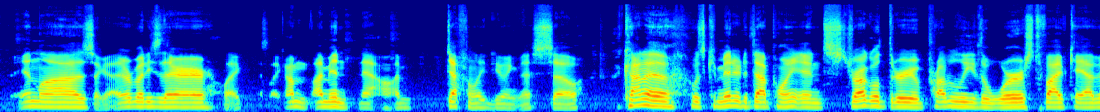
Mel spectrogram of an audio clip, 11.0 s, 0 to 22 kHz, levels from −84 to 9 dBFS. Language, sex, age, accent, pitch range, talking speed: English, male, 20-39, American, 110-125 Hz, 180 wpm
